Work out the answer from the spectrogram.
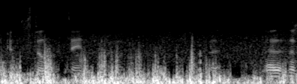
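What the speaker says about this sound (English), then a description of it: "it's nice and windy, so the tent's already dried out from this morning" Strong wind buffets a microphone outdoors on the Cape Wrath Trail, a loud continuous rushing roar mixed with a person talking throughout.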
